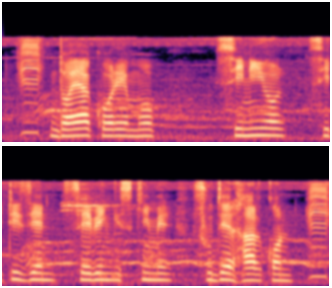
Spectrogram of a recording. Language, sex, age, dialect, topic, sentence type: Bengali, male, 18-24, Rajbangshi, banking, statement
